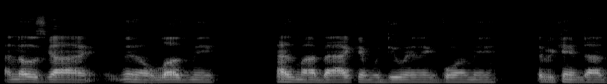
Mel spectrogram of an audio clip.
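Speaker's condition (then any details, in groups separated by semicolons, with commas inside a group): ALS; progressive weakness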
